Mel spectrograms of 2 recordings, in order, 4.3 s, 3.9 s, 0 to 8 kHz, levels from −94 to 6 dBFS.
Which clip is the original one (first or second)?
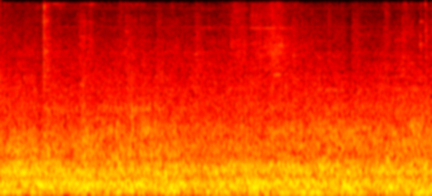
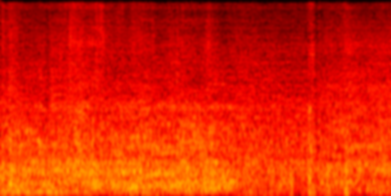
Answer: first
